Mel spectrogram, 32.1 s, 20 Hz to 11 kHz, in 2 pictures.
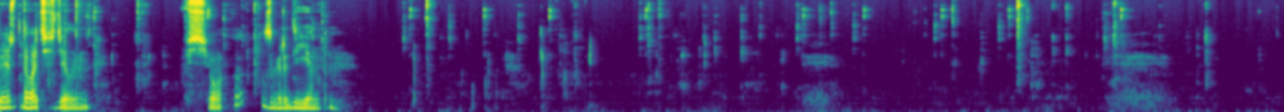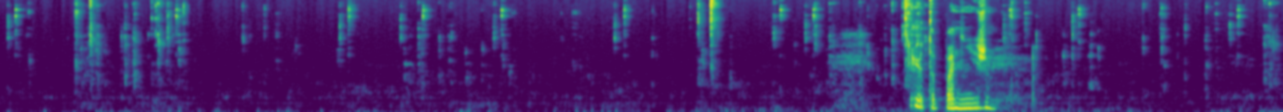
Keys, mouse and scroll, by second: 0.5 s, 1.7 a, 2.5 click, 3.8 s, 6.0 click, 6.8 click, 7.0 g, 8.2 Tab, 8.4-8.9 scroll down 4, 8.9-9.4 middle drag, 9.4 scroll up 3, 10.0 click, 10.2 Tab, 10.7 click, 11.7 alt+click, 12.6 shift+click, 14.9 g, 16.2 Tab, 16.8 Tab, 17.6 g, 18.3 Tab, 19.3 Tab, 20.4 alt+click, 21.5 g, 22.3 Tab, 23.0 Tab, 23.8 alt+click, 25.0 a, 26.2 click, 27.1 l, 27.7 g, 28.6 Tab, 29.3-30.0 scroll down 6, 29.4 click, 30.3 scroll down 3, 30.3-30.6 middle drag, 30.6-31.1 scroll up 2, 31.1 Tab, 31.5 click.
